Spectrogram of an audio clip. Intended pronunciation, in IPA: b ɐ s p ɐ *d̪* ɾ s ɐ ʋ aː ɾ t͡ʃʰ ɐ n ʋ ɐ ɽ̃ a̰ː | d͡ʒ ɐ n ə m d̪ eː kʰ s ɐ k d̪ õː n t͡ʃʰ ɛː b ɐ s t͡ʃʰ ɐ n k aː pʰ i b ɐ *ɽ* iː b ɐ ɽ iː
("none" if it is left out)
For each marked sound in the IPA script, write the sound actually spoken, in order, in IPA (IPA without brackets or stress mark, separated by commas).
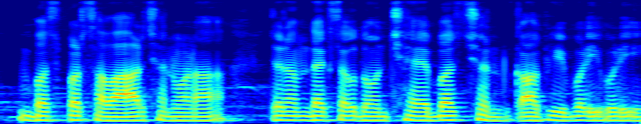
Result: none, ɽ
